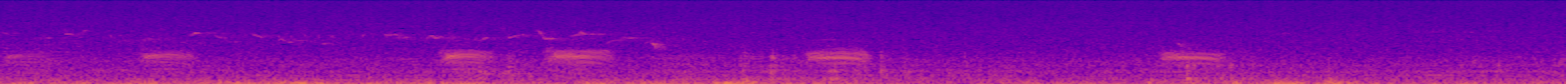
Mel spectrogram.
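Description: A bird giving five short, harsh caw-like calls at irregular intervals, with faint higher chirps from another small bird in the first few seconds, over a faint low rumble.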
